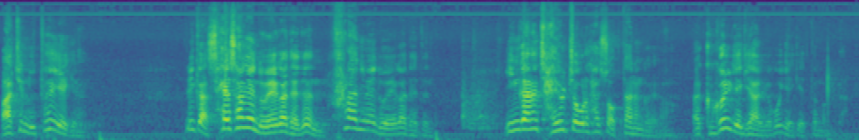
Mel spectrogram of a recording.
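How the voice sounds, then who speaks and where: A male pastor leads a Bible study at a brisk clip, his voice rising and falling a great deal and sitting a little high for a man. He keeps firing questions at the class and answering them himself, with a chatty "right?" tucked in here and there. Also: huge pitch swings, darkish tone, slightly rough. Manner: conversational, checking in with frequent tag questions.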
